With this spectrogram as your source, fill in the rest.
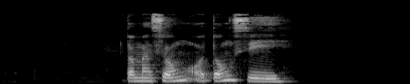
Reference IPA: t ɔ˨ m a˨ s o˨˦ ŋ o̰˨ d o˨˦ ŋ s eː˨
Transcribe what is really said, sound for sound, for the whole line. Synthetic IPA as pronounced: t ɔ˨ m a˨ s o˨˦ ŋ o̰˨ t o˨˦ ŋ s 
